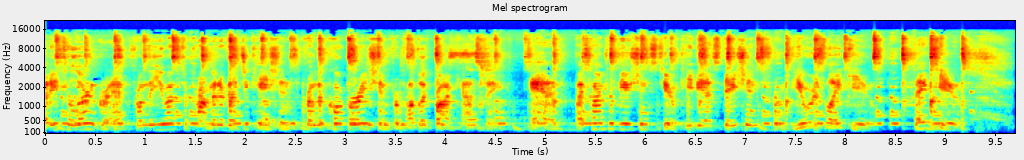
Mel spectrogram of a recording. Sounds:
music
speech

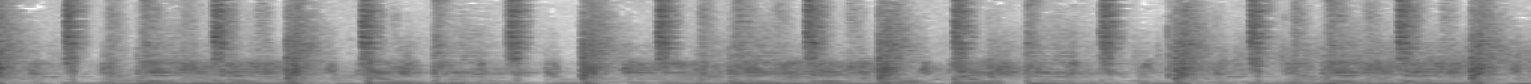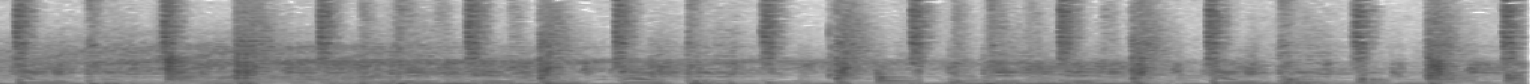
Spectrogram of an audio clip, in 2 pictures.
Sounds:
music

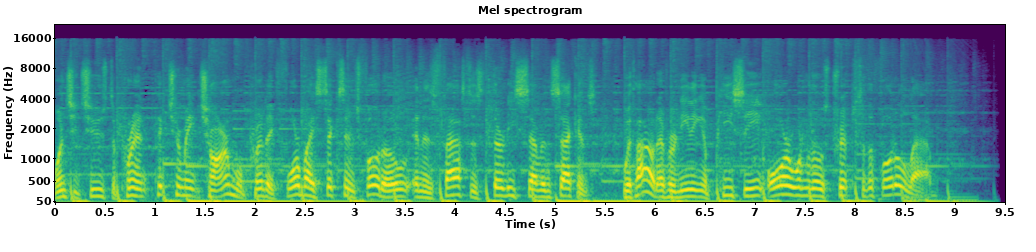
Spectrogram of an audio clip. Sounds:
music
speech

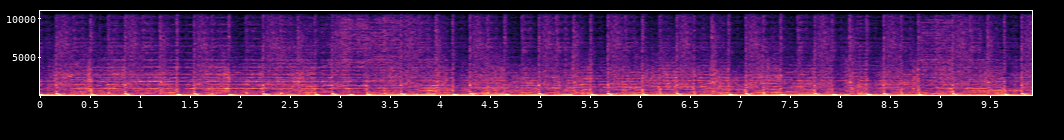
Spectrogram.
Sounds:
drum
musical instrument
music

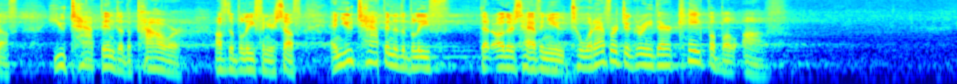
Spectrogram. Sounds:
speech

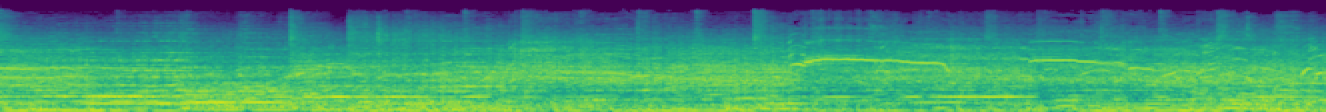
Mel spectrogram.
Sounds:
music

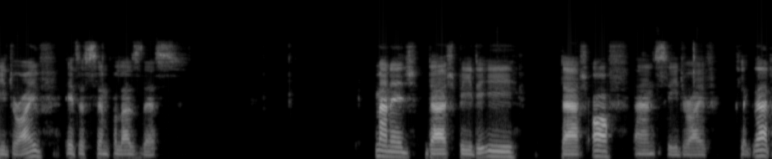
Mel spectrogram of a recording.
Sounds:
speech

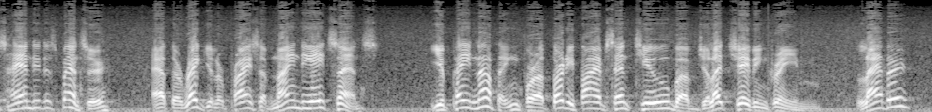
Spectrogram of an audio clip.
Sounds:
speech

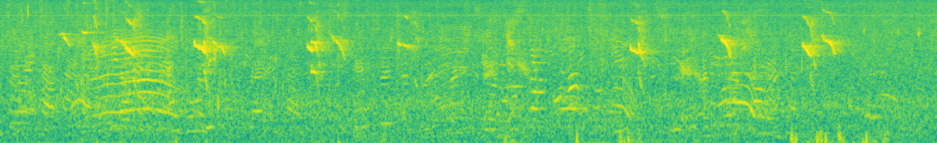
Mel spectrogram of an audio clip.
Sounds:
stream
speech

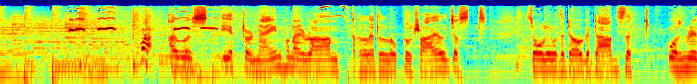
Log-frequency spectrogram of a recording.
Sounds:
music
speech

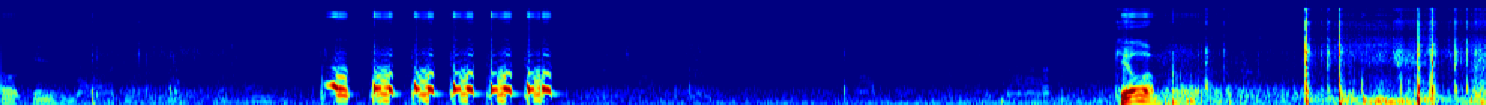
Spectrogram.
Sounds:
speech

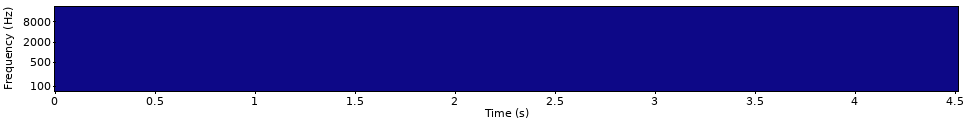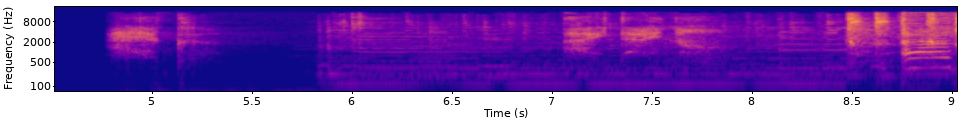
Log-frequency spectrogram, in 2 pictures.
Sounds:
singing
music of asia
music

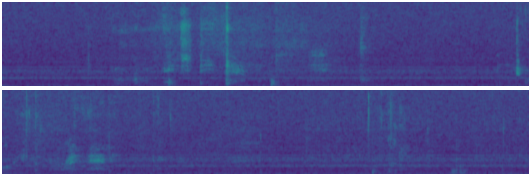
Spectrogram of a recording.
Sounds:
speech

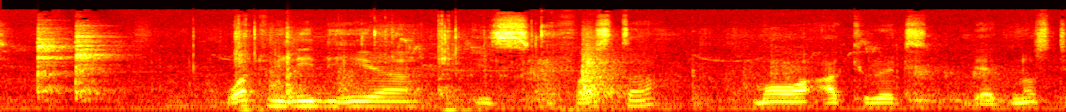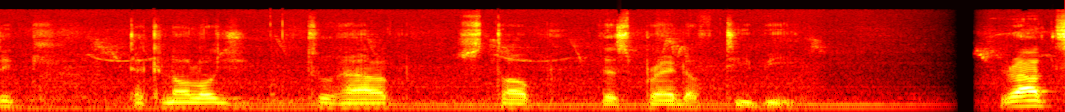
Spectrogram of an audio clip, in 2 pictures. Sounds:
speech
animal

